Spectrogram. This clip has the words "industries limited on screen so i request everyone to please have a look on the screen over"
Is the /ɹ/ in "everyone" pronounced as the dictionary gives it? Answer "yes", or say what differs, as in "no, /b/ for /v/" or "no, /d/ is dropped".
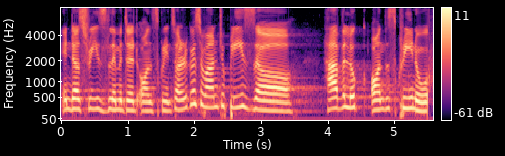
no, /ɹ/ is dropped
